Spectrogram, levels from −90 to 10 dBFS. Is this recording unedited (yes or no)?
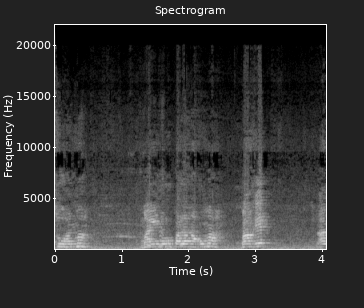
no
